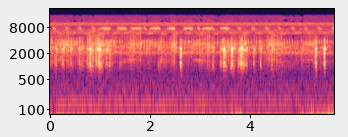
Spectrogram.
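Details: Rice-field narrow-mouthed frogs, Microhyla pulchra, at Mae Hia, Chiang Mai, Thailand in 2014, males calling to attract females: buzzy pulsed croaks in bursts, a few sharp clicks, and a persistent high whine.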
